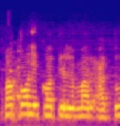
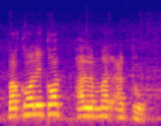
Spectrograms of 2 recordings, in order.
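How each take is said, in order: First: The t takes an i vowel linking into the next word. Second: The t ends the first word with no vowel. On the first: "Kalau mau diwaso boleh, maka dibaca kasroh" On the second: "kotnya tanya sukun"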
